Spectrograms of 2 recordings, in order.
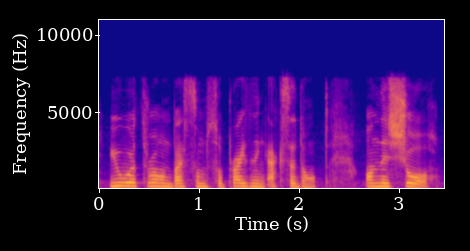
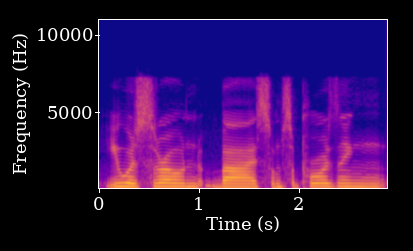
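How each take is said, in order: First: Put-on a lighter French accent at normal pace. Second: Slow, drawn-out mock French accent. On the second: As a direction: stretch the words in a clumsy French accent. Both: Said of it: "I don't know what this accent is".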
